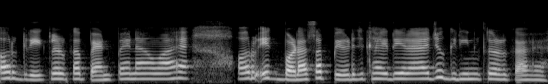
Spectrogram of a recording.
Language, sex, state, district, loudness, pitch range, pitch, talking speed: Hindi, female, Punjab, Fazilka, -19 LUFS, 230-260 Hz, 255 Hz, 240 wpm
